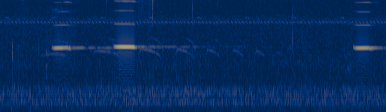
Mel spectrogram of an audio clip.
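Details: Striped cuckoo (Tapera naevia) at a farm inn in Monte Alegre do Sul, São Paulo, Brazil, giving clear, pure whistled notes of about a quarter-second each at a steady pitch, over a high insect drone and low hum.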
